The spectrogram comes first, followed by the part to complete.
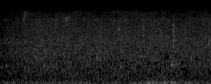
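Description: Steady hiss of falling water with faint scattered drop ticks.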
